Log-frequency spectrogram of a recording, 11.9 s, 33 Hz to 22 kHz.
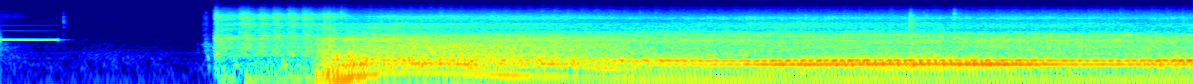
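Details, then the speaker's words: Jeep Liberty CRD 2.8L turbo diesel, over 351,000 miles, first start after fuel filter replacement: cranks, fires straight away and holds a steady, even diesel idle clatter with no misfire or stumble, a normal healthy start. "Now this is gonna fire up right away. It'll run. And then we just wanna make sure it stays running."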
